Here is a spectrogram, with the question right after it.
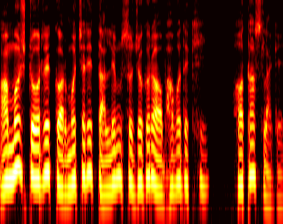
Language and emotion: Odia, sad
